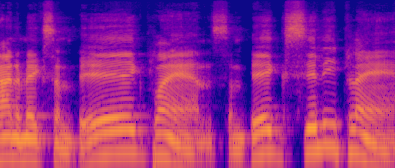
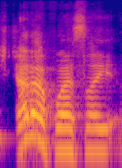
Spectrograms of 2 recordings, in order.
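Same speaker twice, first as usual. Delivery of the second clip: mock snap; 4 semitones higher, 8 dB louder than usual. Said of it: "make that".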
